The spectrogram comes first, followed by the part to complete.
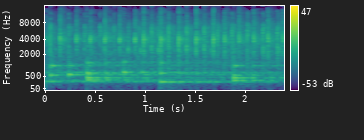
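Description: A white gel pen being shaken by hand, its contents rattling in a quick, even clicking, over background music with held notes.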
